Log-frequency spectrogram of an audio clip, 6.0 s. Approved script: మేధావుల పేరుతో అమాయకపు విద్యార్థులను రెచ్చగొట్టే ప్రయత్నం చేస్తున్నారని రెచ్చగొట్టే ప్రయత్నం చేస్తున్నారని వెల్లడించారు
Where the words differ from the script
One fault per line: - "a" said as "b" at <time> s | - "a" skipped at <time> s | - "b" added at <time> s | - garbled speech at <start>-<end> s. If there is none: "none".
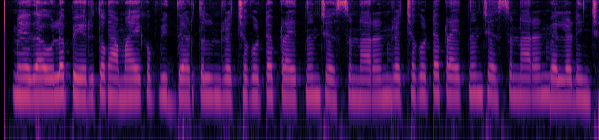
none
